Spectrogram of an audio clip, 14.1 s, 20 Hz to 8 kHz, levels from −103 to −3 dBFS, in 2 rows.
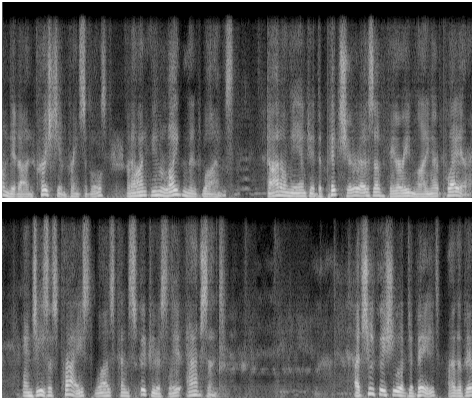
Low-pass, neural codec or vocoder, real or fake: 7.2 kHz; codec, 16 kHz, 1 kbps, FreqCodec, smaller model; fake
